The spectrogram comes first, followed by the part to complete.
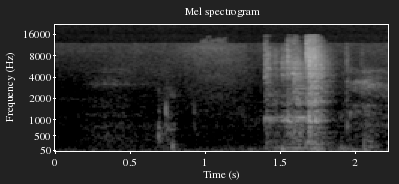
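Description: Near silence: quiet room tone, with a faint click a little before a second in and a short soft rush of noise about a second and a half in.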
